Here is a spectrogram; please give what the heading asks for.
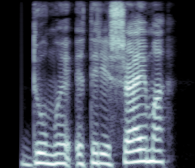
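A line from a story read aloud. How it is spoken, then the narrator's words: Relieved exhale. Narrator (Russian): с облегчением выдохнул я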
